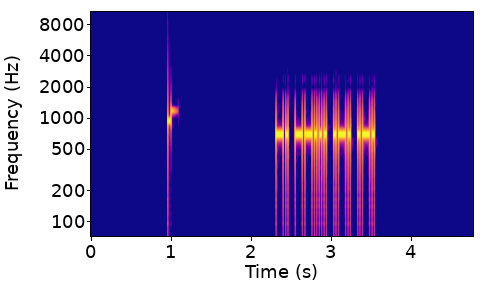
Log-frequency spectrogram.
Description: Morse code, heard as a keyed tone, about 40 wpm, 700 Hz. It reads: N7RR
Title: NA SOTA Activator Callsigns 40wpm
